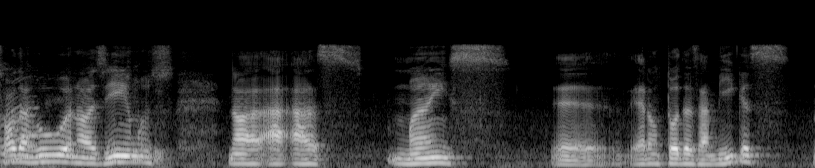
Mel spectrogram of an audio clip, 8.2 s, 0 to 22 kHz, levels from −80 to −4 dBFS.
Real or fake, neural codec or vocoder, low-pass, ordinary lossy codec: real; none; 7.2 kHz; none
